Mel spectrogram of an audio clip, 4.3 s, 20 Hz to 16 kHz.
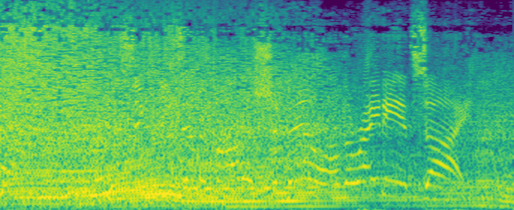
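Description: A drag race pass between a 1967 Chevelle and a 1995 Ford Mustang: loud, continuous engine roar that shifts pitch as the cars run, with a commentator talking over it.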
